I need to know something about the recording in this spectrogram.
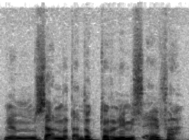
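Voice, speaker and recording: A man's voice: on the high side, fairly even intonation, fairly quick, lightly acted. A man playing a worried father and boss who questions patiently, in a radio drama. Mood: concerned.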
